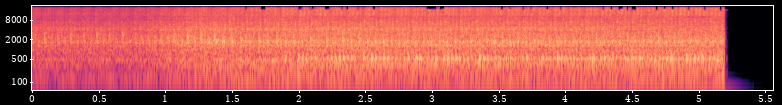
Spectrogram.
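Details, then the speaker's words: Honda Civic/HR-V idling while shifting between neutral, drive and reverse: loose irregular knocking about three to four beats a second when drive engages; worn belt tensioner with play, needs new part. "Tensor, cara. Você não faz isso de jeito nenhum com ele. Ó, o que nós tava conversando. Ó a folga."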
